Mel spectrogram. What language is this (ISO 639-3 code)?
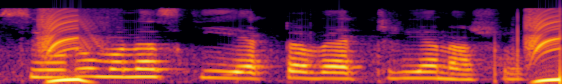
ben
